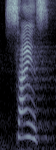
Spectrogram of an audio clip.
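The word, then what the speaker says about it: science: जी नहीं, सी को साइलेंट करके आप एस से बोलेंगे।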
